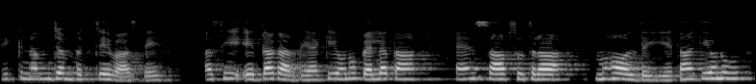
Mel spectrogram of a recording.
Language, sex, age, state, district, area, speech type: Punjabi, female, 30-45, Punjab, Shaheed Bhagat Singh Nagar, urban, spontaneous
